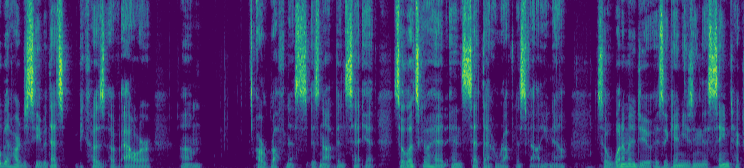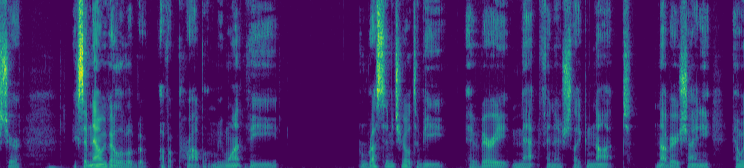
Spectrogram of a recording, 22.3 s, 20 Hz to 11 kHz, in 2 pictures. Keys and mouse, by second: 0.2-1.4 middle drag.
